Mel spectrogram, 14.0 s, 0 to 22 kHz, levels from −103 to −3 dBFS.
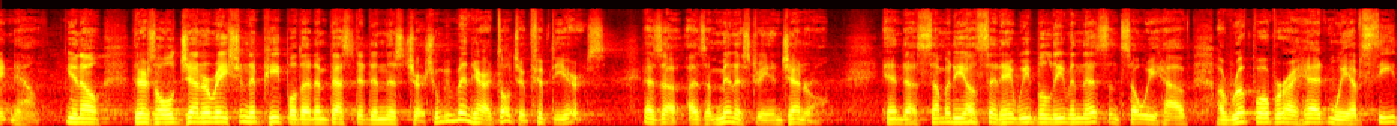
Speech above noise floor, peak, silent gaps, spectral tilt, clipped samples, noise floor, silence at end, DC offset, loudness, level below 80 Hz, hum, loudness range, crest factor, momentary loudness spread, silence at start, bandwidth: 22 dB; -4 dBFS; none; -3.5 dB/octave; under 0.1%; -45 dBFS; 0 s; under 0.1%; -22 LUFS; -66 dBFS; none; 5 LU; 20 dB; 9 LU; 0 s; 16 kHz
